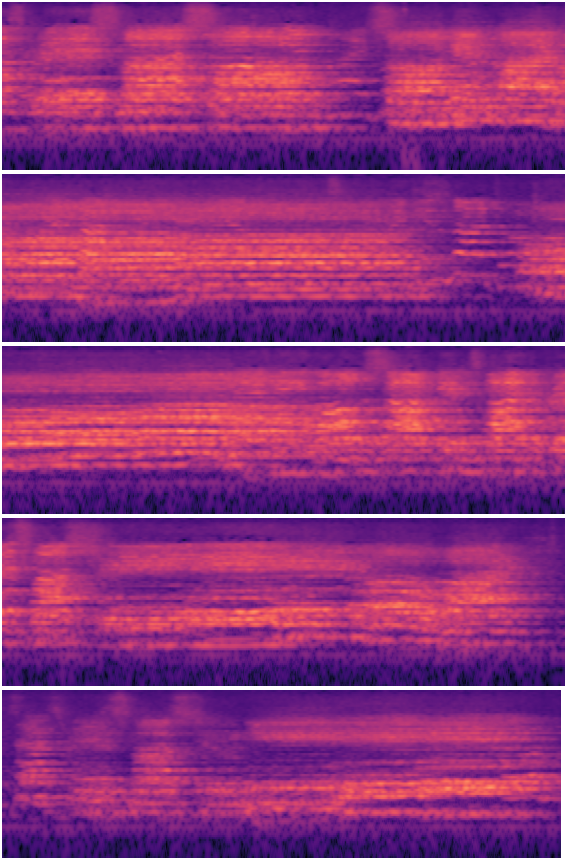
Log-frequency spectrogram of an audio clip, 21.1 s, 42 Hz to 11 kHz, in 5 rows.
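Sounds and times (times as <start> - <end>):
choir singing: 0.0 - 21.0.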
